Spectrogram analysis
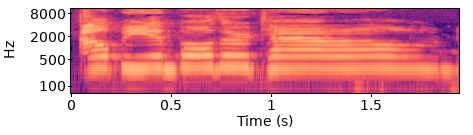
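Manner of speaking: high, slow, sustained holler; distant call. Acted. Sushi Kid waving to departing travellers, long high shout. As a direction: sing it out loud across a long distance.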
